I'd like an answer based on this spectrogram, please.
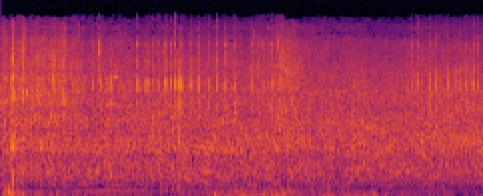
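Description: Stream water running steadily, with a splash from the hooked rainbow trout thrashing at the surface right at the start.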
